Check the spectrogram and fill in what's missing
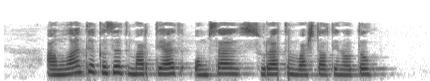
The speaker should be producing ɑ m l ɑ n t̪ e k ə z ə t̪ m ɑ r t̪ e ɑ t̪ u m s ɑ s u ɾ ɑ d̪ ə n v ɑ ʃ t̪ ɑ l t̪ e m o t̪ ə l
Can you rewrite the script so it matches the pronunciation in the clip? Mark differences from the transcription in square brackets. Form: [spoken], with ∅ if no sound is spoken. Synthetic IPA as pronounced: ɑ m l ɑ n t̪ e k ə z ə t̪ m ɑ r t̪ e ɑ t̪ [o] m s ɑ s u ɾ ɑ [t̪] ə [m] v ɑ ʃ t̪ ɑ l t̪ e [n] o t̪ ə l

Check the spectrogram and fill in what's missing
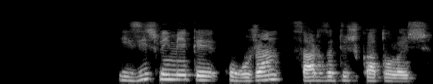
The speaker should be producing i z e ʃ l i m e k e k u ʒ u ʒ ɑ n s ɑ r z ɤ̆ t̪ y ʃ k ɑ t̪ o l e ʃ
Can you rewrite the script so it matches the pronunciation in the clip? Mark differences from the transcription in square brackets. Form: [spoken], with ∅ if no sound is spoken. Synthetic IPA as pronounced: i z [i] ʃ l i m e k e k u [ɣ] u ʒ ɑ n s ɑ r z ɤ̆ t̪ y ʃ k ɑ t̪ o l e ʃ

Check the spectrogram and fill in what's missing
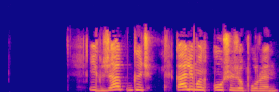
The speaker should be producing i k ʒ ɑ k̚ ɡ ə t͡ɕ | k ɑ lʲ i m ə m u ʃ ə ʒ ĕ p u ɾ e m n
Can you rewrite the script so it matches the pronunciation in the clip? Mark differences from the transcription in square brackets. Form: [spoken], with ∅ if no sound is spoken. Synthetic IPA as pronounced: i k ʒ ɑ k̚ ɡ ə t͡ɕ | k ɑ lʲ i m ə [n] u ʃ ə ʒ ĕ p u ɾ e [∅] n

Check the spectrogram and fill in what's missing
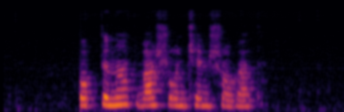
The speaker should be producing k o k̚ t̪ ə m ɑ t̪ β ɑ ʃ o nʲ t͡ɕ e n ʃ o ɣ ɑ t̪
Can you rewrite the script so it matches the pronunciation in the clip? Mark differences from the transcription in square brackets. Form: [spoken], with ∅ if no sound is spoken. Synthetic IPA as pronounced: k o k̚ t̪ ə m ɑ t̪ β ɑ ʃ o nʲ t͡ɕ e n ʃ o ɣ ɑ t̪

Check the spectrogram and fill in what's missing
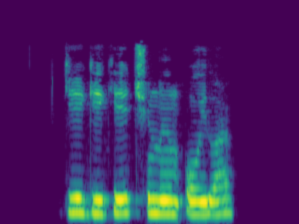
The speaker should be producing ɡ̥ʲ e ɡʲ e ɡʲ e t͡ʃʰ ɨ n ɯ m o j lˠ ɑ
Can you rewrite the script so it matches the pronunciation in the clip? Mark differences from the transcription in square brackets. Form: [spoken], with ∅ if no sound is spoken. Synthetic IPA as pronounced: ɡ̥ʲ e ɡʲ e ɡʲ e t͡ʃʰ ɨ n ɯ m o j lˠ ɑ

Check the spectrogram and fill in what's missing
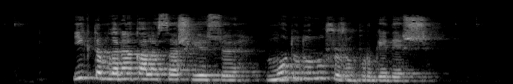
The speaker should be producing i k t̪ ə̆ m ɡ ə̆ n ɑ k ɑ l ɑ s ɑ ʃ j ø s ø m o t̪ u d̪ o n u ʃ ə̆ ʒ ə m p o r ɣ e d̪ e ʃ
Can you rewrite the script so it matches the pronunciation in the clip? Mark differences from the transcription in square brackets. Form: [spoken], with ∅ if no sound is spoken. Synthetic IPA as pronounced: i k t̪ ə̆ m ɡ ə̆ n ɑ k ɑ l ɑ s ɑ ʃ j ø s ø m o t̪ u d̪ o n u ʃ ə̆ ʒ ə m p [u] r ɣ e d̪ e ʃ

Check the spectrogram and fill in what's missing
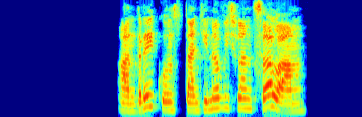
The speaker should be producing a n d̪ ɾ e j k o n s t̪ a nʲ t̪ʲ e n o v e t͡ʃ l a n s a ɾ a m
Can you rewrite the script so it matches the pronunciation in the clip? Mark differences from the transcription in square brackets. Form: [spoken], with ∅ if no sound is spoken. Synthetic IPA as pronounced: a n d̪ ɾ e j k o n s t̪ a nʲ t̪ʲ [i] n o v [i] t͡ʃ l a n s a [l] a m

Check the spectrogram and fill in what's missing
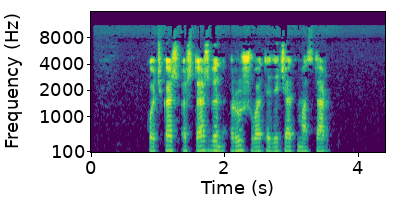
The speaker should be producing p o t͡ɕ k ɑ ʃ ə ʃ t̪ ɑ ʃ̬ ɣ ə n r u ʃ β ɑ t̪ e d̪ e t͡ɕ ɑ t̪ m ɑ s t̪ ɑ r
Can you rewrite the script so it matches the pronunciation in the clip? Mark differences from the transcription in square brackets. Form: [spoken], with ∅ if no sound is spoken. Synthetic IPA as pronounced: [k] o t͡ɕ k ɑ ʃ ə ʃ t̪ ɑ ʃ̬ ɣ ə n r u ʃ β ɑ t̪ e d̪ e t͡ɕ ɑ t̪ m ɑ s t̪ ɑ r

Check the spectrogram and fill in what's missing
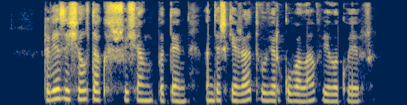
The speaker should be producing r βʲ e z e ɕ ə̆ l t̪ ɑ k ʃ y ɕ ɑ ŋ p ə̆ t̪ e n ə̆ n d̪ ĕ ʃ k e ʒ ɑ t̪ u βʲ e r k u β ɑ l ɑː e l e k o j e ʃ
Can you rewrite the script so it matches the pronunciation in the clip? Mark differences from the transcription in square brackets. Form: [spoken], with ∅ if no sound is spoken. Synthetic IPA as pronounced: r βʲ e z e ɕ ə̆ l t̪ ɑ k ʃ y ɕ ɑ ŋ p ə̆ t̪ e n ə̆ n d̪ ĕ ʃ k e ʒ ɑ t̪ u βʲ e r k u β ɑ l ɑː e l e k o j e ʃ

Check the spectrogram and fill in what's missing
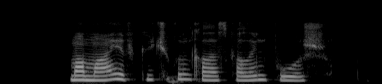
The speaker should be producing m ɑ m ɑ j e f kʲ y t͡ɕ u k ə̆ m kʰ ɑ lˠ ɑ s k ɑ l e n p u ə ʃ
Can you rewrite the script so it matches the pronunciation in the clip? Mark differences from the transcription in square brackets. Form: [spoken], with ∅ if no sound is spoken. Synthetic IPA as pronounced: m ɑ m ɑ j e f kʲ y t͡ɕ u k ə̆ [n] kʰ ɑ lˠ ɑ s k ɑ l e n p u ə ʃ

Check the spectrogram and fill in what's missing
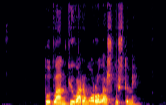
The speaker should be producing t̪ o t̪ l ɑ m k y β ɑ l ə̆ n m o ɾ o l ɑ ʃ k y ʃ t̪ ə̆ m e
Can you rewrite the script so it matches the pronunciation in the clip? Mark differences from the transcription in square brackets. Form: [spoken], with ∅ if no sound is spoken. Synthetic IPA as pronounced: t̪ [u] t̪ l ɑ [n] k y β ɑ [ɾ] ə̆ [∅] m o ɾ o l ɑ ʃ k y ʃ t̪ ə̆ m e

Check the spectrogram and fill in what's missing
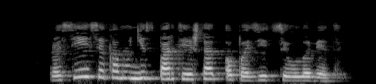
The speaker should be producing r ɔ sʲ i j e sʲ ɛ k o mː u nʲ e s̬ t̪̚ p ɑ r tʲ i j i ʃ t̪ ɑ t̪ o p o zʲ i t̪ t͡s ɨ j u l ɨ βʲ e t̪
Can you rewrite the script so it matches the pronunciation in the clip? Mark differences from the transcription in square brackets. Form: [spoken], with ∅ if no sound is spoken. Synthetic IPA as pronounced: r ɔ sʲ i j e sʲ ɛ k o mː u nʲ [i] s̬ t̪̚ p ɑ r tʲ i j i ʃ t̪ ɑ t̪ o p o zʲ i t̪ t͡s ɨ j u l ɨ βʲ e t̪

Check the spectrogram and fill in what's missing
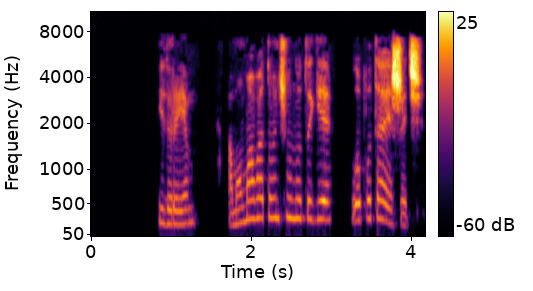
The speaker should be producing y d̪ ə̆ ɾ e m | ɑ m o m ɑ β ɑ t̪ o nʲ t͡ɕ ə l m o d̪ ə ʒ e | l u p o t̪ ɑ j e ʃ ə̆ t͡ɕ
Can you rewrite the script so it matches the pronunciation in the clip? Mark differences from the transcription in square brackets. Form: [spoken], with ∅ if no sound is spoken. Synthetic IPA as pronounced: y d̪ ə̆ ɾ e m | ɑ m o m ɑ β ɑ t̪ o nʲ t͡ɕ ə l [n] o [t̪] ə [ɣ] e | l [o] p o t̪ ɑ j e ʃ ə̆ t͡ɕ

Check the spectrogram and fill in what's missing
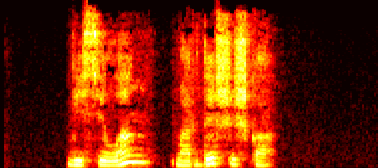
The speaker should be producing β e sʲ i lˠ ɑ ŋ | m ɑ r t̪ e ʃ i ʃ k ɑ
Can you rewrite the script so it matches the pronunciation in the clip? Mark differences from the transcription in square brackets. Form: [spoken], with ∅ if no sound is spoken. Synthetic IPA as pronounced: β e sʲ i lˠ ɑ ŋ | m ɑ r [d̪] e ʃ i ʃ k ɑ

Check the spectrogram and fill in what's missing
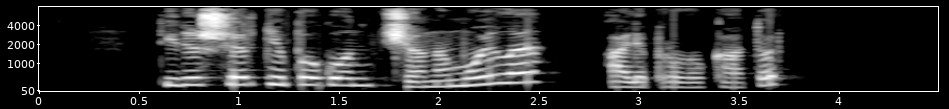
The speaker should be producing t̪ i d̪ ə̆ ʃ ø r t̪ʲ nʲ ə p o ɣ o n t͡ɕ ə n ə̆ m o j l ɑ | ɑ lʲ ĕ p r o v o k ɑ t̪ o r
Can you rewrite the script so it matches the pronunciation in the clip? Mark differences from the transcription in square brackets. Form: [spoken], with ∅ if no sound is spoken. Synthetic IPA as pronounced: t̪ i d̪ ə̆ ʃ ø r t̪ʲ nʲ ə p o ɣ o n t͡ɕ ə n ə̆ m o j l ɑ | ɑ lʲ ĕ p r o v o k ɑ t̪ o r

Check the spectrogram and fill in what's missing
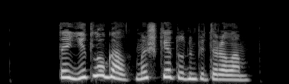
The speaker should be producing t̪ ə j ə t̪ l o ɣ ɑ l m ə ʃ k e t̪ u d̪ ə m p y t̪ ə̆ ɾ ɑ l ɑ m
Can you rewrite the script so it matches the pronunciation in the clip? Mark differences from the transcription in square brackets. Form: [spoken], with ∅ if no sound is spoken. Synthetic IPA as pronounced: t̪ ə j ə t̪ l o ɣ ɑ l m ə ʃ k e t̪ u d̪ ə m p y t̪ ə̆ ɾ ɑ l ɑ m

